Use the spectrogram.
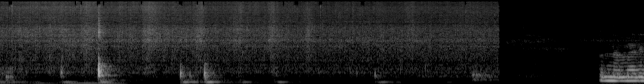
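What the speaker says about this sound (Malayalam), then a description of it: "അഞ്ചാറ് മിനിറ്റ് ഇങ്ങനെ ഇളക്കി കൊടുക്കണം." Jackfruit core stir-fry being stirred in a pan, with a steady sizzle and scattered scraping strokes for about five seconds, then a brief near-silence before a different sound begins; no speech over the frying.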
